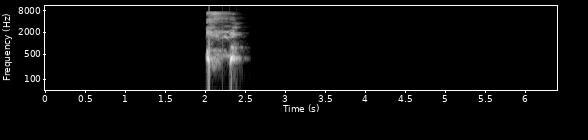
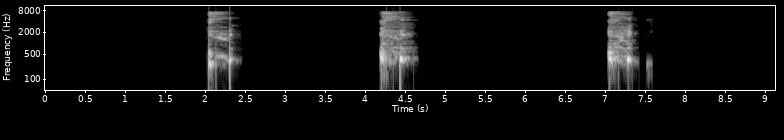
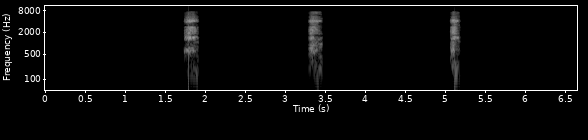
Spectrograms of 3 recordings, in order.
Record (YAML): cough_length: 6.4 s
cough_amplitude: 28496
cough_signal_mean_std_ratio: 0.15
three_cough_length: 9.1 s
three_cough_amplitude: 28403
three_cough_signal_mean_std_ratio: 0.2
exhalation_length: 6.7 s
exhalation_amplitude: 4234
exhalation_signal_mean_std_ratio: 0.18
survey_phase: beta (2021-08-13 to 2022-03-07)
age: 45-64
gender: Female
wearing_mask: 'No'
symptom_cough_any: true
symptom_runny_or_blocked_nose: true
symptom_sore_throat: true
symptom_change_to_sense_of_smell_or_taste: true
smoker_status: Never smoked
respiratory_condition_asthma: false
respiratory_condition_other: false
recruitment_source: Test and Trace
submission_delay: 2 days
covid_test_result: Positive
covid_test_method: LFT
